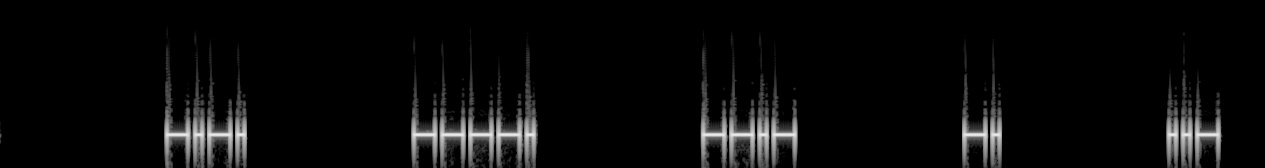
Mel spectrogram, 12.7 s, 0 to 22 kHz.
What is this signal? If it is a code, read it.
Morse code, heard as a keyed tone, about 17 wpm, spaced as for 5 wpm, 700 Hz. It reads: C9QNU
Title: USA Call Signs - 6 Characters - 8x Character Spacing - 17wpm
